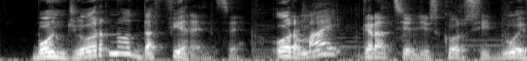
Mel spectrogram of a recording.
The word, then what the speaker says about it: Firenze: Ah, ovviamente non sono a Firenze, ma Firenze va pronunciato con la E aperta e il raddoppiamento fonosintattico.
